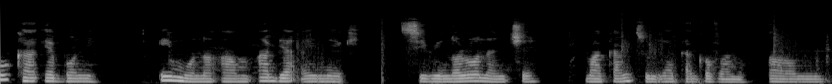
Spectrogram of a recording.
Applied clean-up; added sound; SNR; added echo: neural mask model RNNoise.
